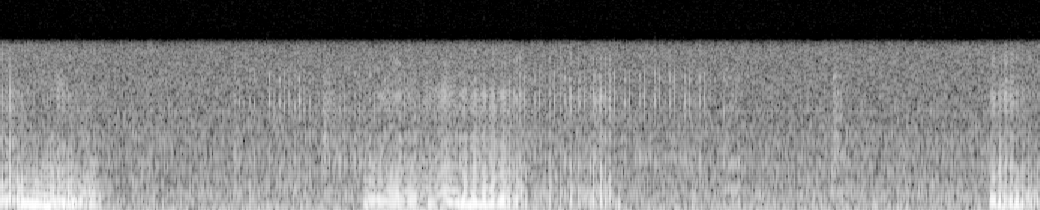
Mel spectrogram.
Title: Django the snoring cat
